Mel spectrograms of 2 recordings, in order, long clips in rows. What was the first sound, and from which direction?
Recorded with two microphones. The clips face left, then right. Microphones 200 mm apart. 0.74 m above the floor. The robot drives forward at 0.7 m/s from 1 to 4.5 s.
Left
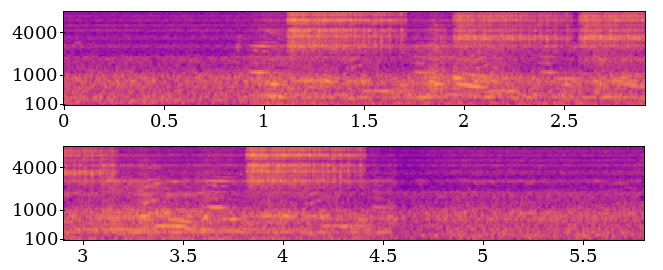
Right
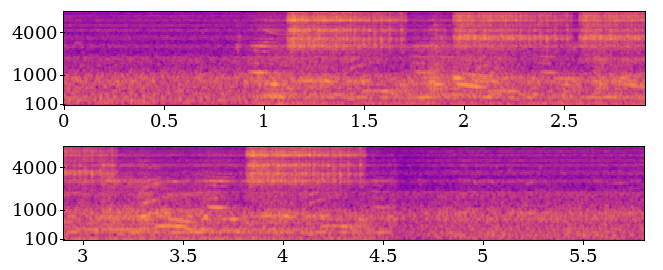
Only background noise.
